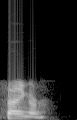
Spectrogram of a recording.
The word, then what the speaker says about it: Sanger: Being in Houston, it's like, think of it as like a country western Sanger.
